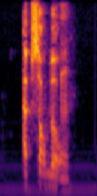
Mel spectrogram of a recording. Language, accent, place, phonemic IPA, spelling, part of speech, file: French, France, Lyon, /ap.sɔʁ.bə.ʁɔ̃/, absorberons, verb, LL-Q150 (fra)-absorberons.wav
- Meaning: first-person plural future of absorber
